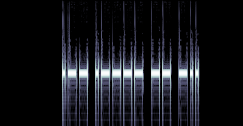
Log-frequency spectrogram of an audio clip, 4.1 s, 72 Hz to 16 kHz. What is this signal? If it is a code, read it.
Morse code, heard as a keyed tone, about 25 wpm, 700 Hz. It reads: W1MD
